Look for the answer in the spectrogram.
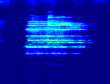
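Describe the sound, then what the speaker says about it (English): A phone's text message notification tone chimes once, a bright melodic ring lasting about a second, clear and close on a golf practice range, alone without talk. "Oh, text message because I'm really popular."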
